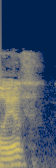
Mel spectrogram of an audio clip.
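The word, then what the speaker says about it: Poilievre: Polivier, is that the name he pronounces? – Well? Polyev, yeah, Polyev, Pierre Polyev.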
